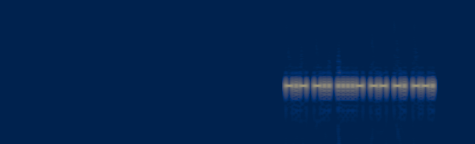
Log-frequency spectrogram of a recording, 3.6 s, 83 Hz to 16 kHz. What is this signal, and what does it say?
Morse code, heard as a keyed tone, about 69 wpm, 700 Hz. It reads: KD4MNG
